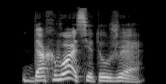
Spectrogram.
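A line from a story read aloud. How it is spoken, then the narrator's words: Barking. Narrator (Russian): рявкнул Брион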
